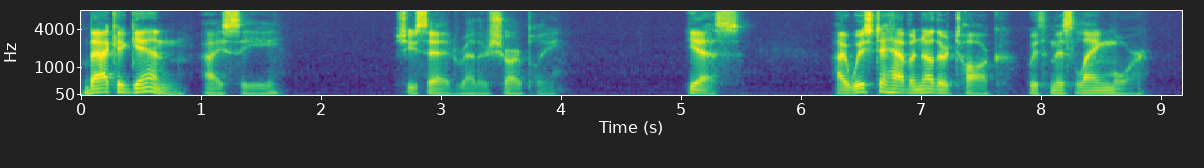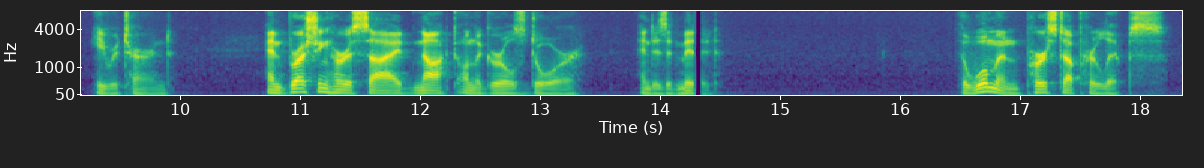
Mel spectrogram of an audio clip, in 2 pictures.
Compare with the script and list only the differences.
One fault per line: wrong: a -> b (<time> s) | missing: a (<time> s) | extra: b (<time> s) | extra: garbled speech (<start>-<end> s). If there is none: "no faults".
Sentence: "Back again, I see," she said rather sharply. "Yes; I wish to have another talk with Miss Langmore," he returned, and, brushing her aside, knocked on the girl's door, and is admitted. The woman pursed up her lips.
no faults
